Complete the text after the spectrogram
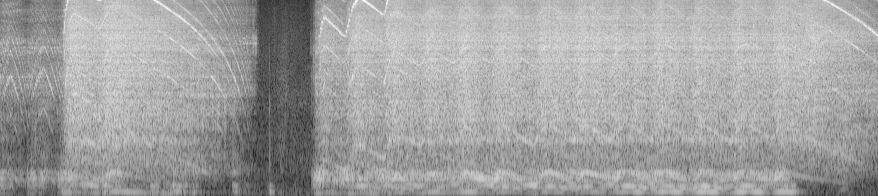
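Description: A power drill whirs loudly, its pitch wavering.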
